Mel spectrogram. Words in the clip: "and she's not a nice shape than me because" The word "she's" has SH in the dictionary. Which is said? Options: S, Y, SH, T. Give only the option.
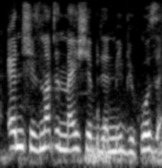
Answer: SH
